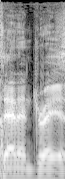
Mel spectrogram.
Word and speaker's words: San Andreas: how, San Andreas. San Andreas. That's how you pronounce it.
